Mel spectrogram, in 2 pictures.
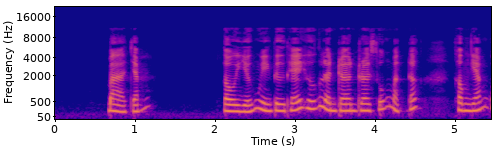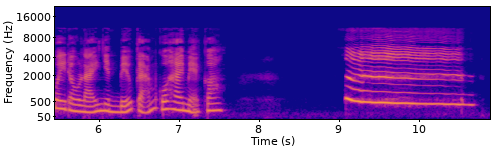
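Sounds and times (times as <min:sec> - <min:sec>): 
speech: 0:00.7 - 0:01.3, 0:02.1 - 0:07.6
little girl crying loudly: 0:09.1 - 0:10.7.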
